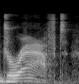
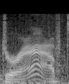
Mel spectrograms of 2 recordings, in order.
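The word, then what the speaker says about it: draught: Even my older brother pronounced it draft. And I was like, do you what kind of idiot pronounced that word draft? It didn't even cross my mind that he said it right.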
